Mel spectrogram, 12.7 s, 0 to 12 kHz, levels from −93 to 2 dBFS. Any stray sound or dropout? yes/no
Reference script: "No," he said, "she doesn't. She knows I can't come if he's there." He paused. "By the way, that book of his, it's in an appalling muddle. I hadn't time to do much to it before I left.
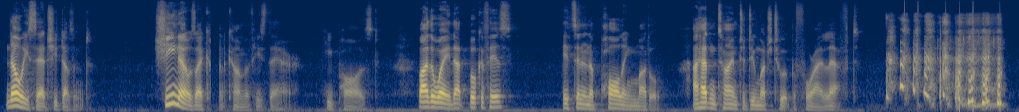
yes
